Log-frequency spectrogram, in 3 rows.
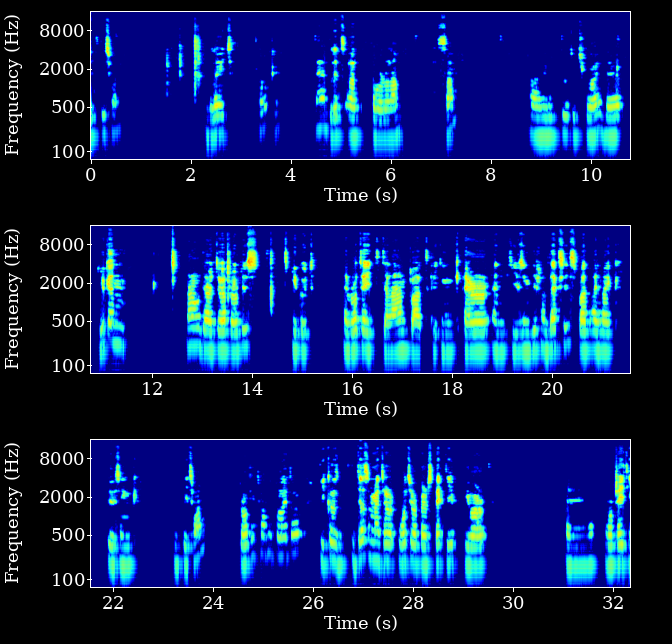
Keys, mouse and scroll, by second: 2.1 Delete, 21.1 click, 26.2 middle click.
